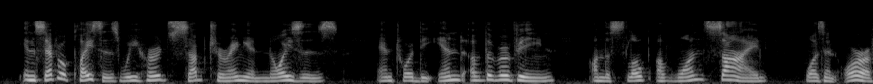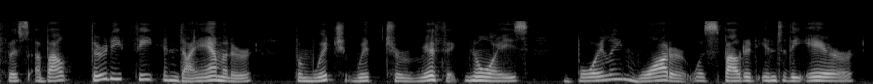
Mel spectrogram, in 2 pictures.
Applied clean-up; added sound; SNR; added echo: none; none; none; none.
